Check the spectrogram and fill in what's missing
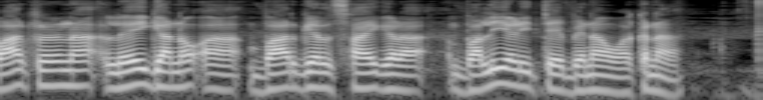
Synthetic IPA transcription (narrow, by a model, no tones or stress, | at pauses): paɾkɾəɾnaʔləjɡanɔʔabaɾɡɛlsajɡəɽaʔbaliəɽit̪ɛbɛnawakna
